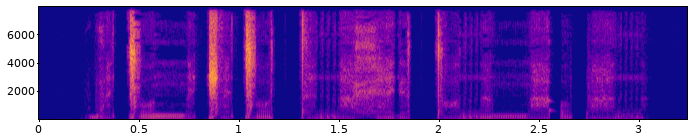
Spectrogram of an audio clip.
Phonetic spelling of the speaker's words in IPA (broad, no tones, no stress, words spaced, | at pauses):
ɡwɛ̤ǀɔnːɛ̤ ǁɛ̤ǀɔtːɛ̤ ra̤ xɛ̤ ɾʲɔ̤tːɔ̤ra nːa̤ʔɔ pa̤r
